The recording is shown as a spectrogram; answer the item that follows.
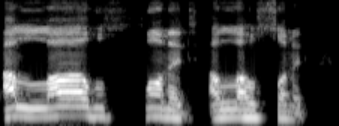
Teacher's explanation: ላሙ يعني ግልጽ ተደርጎ አይነበብም እና ሳምን ተደርጎ ይነበባል ኢድጋም ተደርጎ ነው የሚነበበው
